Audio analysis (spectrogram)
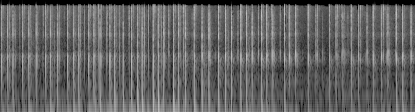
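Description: Rapid fingertip and nail tapping on a black padded bicycle saddle with a synthetic leather cover, recorded up close. It makes a dense stream of short, dry clicks with a low thump under each tap and some brighter ticks from the nails. The taps swell slightly louder in the middle before settling back.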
